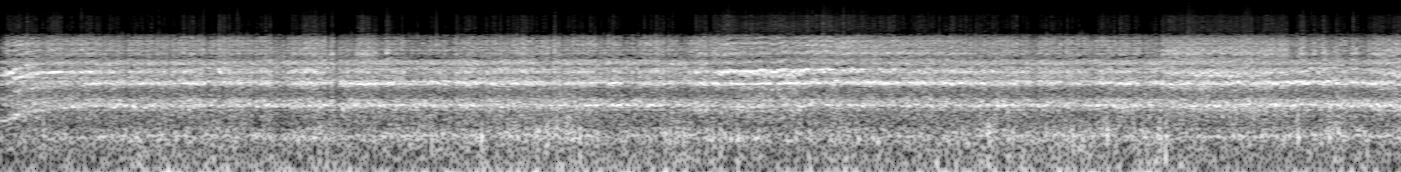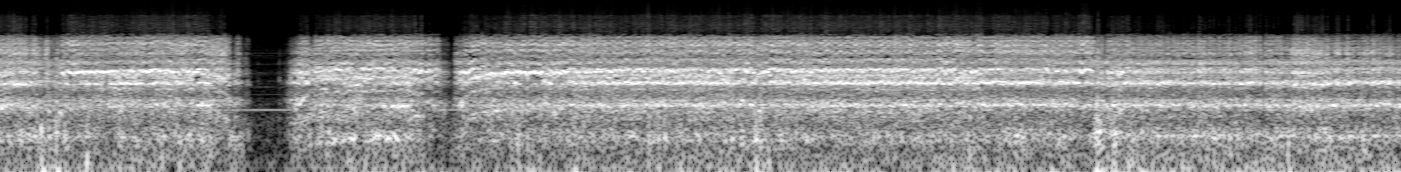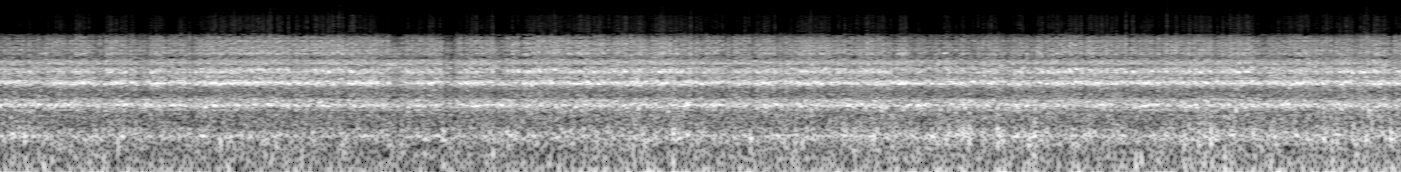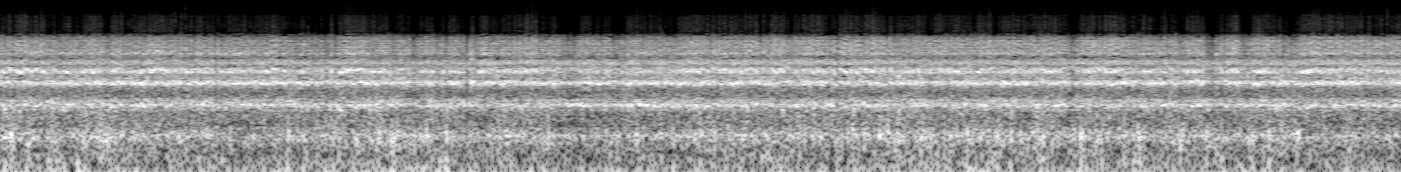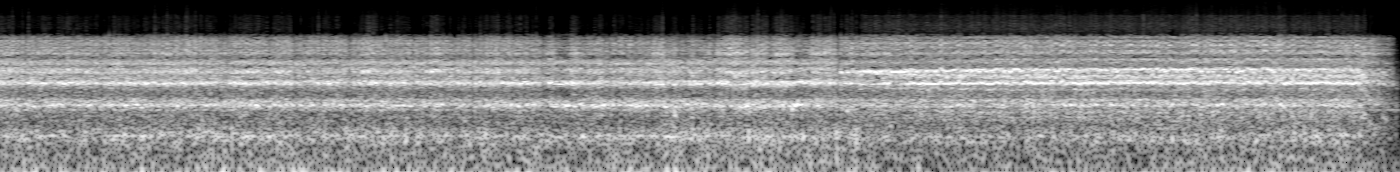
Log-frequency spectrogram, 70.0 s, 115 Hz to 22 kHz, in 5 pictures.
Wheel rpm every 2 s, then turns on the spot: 210, 230, 230, 230, 230, 230, 220, 210, 120, 150, 210, 210, 230, 230, 230, 230, 230, 230, 230, 230, 230, 230, 230, 230, 230, 230, 230, 230, 240, 240, 230, 230, 220, 210, 190.
none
